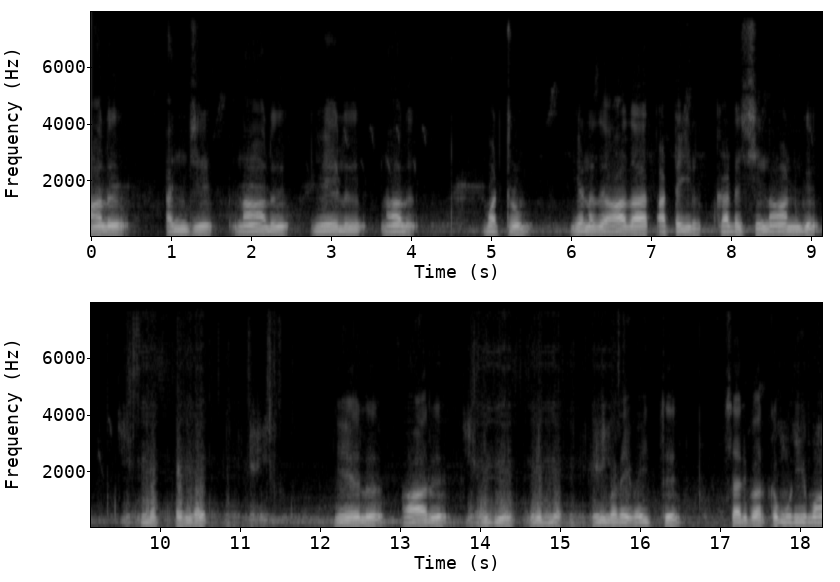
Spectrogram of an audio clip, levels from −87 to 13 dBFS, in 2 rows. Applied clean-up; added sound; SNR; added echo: neural separator model SepFormer DNS4.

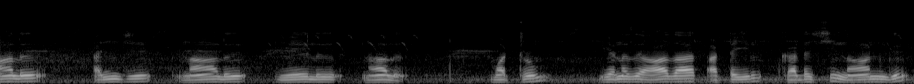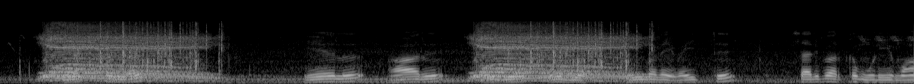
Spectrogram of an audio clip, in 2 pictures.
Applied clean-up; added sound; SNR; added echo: none; Applause / Cheering; -1 dB; none.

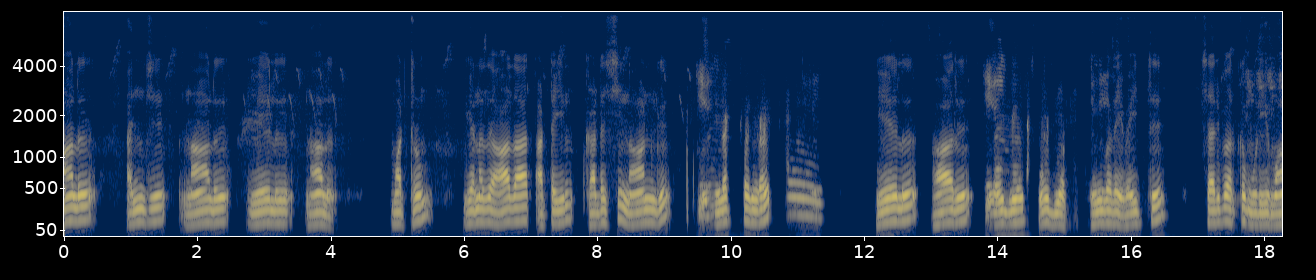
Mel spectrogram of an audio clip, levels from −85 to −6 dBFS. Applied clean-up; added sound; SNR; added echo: neural mask model Resemble Enhance denoiser.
